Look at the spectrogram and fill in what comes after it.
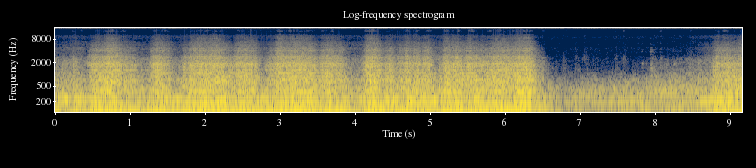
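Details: Brand-new LG washing machine running with a heavy low drone and quick rhythmic thumping, about four beats a second; owner finds it too loud, repairman says it is normal.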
